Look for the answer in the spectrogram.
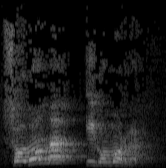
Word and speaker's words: Sodoma y Gomorra: Esta vez lo he dicho bien. Sodoma y Gomorra.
